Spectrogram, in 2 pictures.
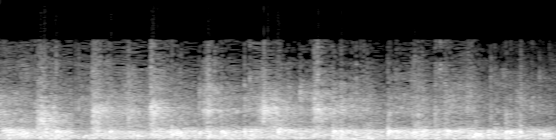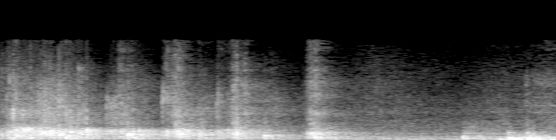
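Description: A small group clapping their hands in applause. The clapping fades out about four and a half seconds in.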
